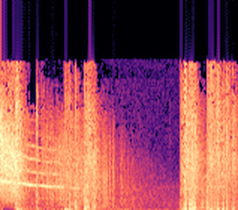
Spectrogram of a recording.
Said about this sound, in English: It feels great to get more than you expect, like getting two chocolate bars from the vending machine, getting an enormous birthday present, Yay! or launching those celebratory fireworks.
